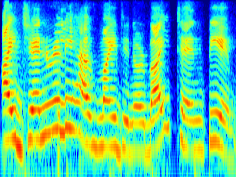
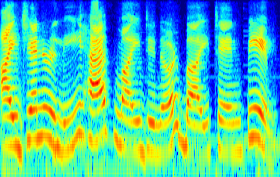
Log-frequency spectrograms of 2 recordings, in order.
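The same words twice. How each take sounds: Both takes have the same delivery.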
